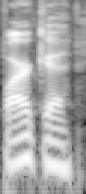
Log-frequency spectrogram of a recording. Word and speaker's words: BRCA: the if the uh I've been told you don't pronounce that burka you pronounce it Barka UHA yeah well it's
